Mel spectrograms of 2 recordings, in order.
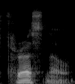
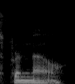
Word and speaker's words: Fresnel: And I always said it's Fresnel because there's, I believe, S in there, but as far as I learned quite recently, it's Fresnel. Like you don't pronounce the S. The S is silent.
